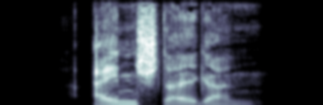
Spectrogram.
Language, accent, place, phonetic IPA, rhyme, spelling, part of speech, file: German, Germany, Berlin, [ˈaɪ̯nˌʃtaɪ̯ɡɐn], -aɪ̯nʃtaɪ̯ɡɐn, Einsteigern, noun, De-Einsteigern.ogg
- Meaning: dative plural of Einsteiger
